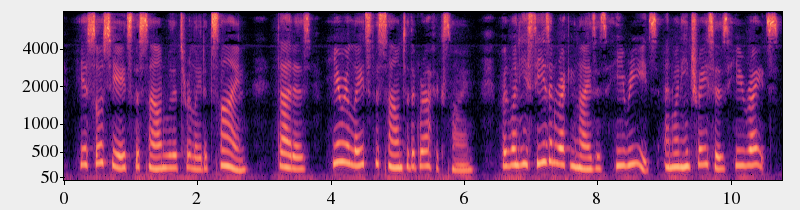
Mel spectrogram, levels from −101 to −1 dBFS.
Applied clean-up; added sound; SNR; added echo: none; none; none; none.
